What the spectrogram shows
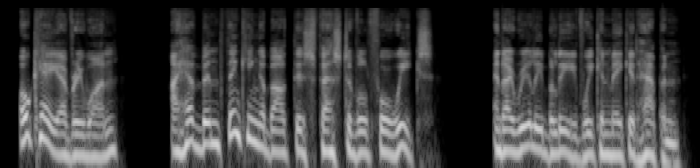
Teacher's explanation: She said okay everyone then a tiny break then I have been thinking about this festival for weeks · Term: thought groups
